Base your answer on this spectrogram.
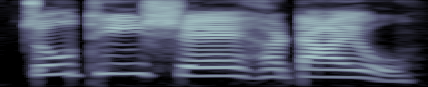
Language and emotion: Sindhi, neutral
